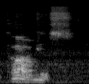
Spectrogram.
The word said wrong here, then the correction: caduceus: It's the Caduceus, and it's the Caduceus. Say that wrong.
